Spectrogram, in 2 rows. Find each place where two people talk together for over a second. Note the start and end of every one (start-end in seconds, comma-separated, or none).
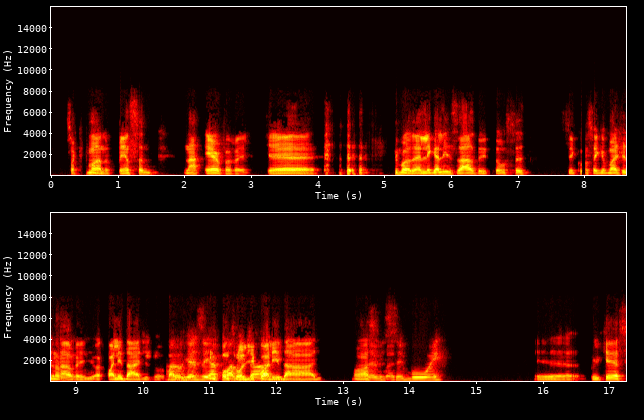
10.3-12.2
